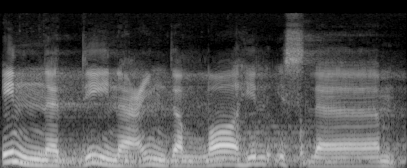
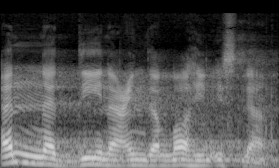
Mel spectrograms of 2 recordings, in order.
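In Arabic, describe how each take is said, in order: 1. تبدأ الكلمة الأولى بالحركة 'i'. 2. تبدأ الكلمة الأولى بالحركة 'a'. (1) "بكسر الهمزة ابتداء" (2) "فيكون هذا بدلا من مفعول شهد الله"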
